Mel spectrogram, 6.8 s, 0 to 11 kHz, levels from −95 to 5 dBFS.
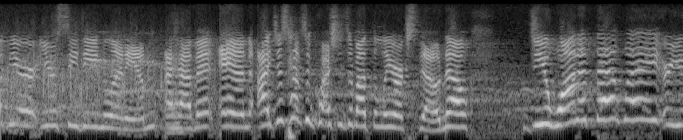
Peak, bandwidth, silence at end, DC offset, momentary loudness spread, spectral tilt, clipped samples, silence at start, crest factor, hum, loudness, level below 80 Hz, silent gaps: -4 dBFS; 10.5 kHz; 0 s; under 0.1%; 6 LU; -2.5 dB/octave; under 0.1%; 0 s; 16 dB; none; -19 LUFS; -56 dBFS; none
